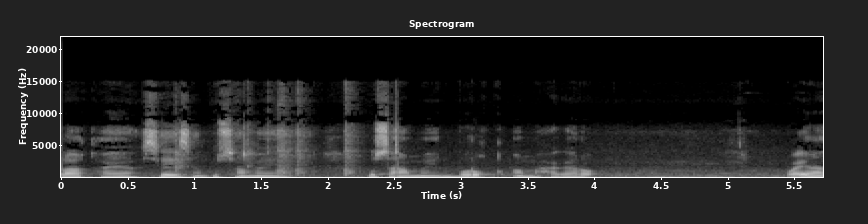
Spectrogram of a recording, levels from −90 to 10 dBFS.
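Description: A speech recording with one case of chunks out of order between 2.44 and 2.52 s. A 20 ms chunk plays three chunks too late, after the audio that should follow it, so that 80 ms stretch sounds briefly jumbled, with three hard joins. Unlike a dropout or a stutter, nothing goes missing and nothing is repeated. The sound is all there but in the wrong order, which points to a buffering or write-ordering error.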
